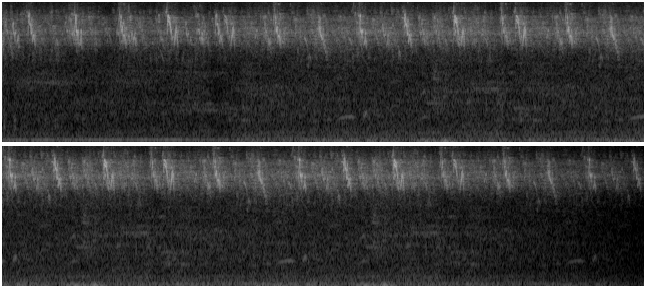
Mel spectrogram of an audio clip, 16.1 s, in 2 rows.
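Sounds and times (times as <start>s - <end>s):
steady high hiss: 0.0s - 2.0s
birds chirping: 0.0s - 16.0s.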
